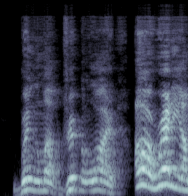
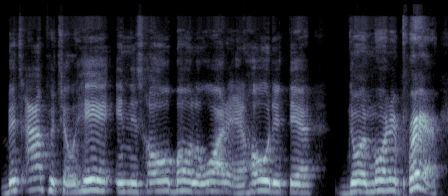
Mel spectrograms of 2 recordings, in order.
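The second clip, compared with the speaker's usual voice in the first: usual speaking voice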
